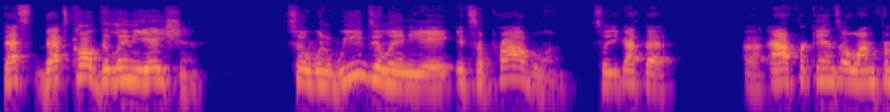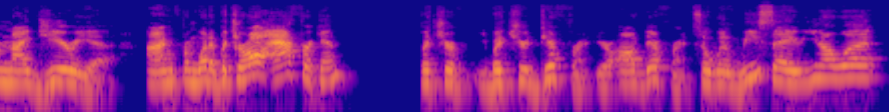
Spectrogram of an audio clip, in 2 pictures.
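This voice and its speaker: A man's voice: sits high, moderate pace, sharp tone. A man co-hosting a casual livestream, making emphatic points and repeating them to drive them home. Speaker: co-host.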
